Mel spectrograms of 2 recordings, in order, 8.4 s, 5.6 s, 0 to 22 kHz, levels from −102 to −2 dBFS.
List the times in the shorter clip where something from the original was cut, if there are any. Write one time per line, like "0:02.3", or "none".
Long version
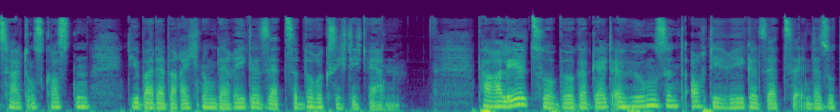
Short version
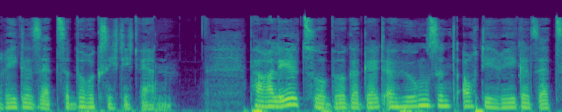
none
